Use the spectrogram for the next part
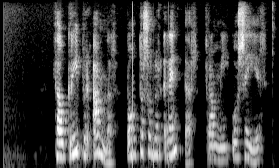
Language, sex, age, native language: Icelandic, female, 40-49, Icelandic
